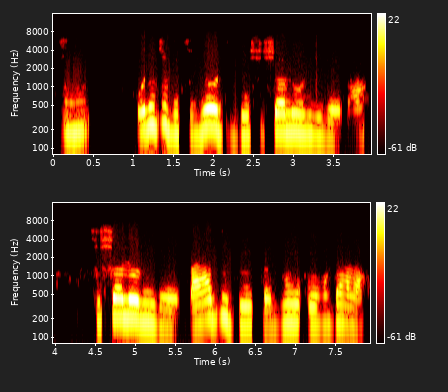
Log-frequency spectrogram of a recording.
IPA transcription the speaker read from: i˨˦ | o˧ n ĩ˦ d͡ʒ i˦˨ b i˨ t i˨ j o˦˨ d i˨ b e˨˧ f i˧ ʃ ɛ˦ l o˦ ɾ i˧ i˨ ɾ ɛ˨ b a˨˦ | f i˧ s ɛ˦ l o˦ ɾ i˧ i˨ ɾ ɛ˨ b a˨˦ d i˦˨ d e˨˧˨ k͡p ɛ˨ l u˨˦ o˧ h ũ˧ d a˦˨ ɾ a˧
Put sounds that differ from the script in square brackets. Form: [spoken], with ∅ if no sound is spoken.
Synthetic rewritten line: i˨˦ | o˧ n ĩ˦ d͡ʒ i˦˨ b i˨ t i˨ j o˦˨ d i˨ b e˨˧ [ʃ] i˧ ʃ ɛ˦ l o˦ ɾ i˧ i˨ ɾ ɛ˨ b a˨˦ | [ʃ] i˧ [ʃ] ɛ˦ l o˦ ɾ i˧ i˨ ɾ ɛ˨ b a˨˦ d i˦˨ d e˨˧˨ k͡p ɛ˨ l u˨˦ o˧ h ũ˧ d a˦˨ ɾ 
